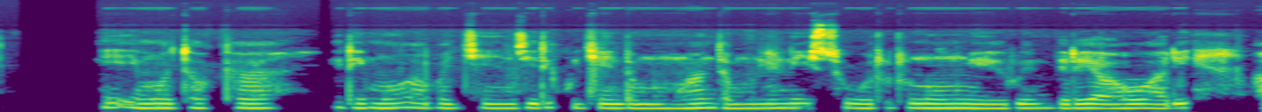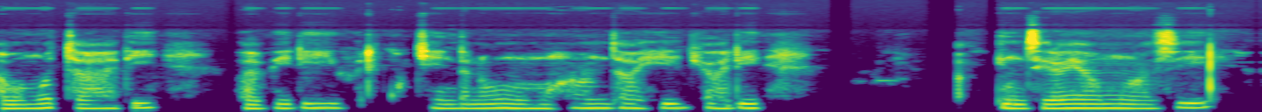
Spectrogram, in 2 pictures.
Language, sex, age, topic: Kinyarwanda, male, 25-35, government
